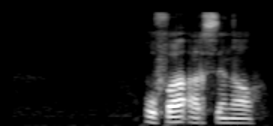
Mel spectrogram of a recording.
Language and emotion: Russian, neutral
